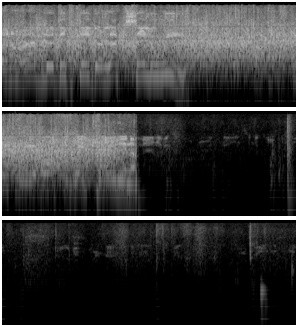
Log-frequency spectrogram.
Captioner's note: applause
